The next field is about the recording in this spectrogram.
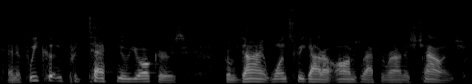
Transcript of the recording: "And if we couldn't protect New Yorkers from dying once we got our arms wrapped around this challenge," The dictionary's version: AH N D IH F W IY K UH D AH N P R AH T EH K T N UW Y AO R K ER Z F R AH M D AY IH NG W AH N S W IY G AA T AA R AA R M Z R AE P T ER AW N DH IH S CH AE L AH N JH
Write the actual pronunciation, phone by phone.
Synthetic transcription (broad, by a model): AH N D IH F W IY K UH D N P R AH T EH K T N UW Y AO R K ER Z F R AH M D AY IH NG W AH N S W IY G AA T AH R AA R M Z R AE P T ER AW N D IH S CH AE L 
